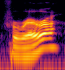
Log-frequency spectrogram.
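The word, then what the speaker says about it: Ferrera: how do you say it? America Fiera? – Ferreira? I thought it was Ferreira. – America Ferreira? Sure.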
